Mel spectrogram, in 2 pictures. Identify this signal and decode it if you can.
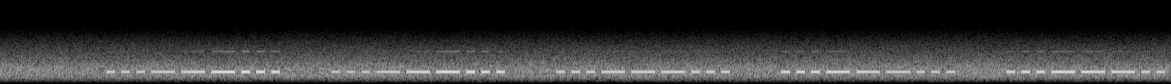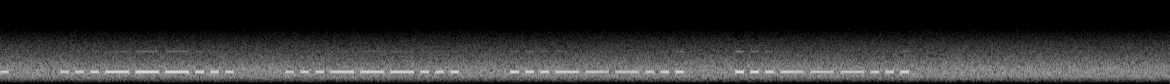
Morse code, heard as a keyed tone, machine-sent, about 16 wpm, 590 Hz, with radio static, fading and a narrow filter. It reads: <SOS> <SOS> <SOS> <SOS> <SOS> <SOS> <SOS> <SOS> <SOS>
